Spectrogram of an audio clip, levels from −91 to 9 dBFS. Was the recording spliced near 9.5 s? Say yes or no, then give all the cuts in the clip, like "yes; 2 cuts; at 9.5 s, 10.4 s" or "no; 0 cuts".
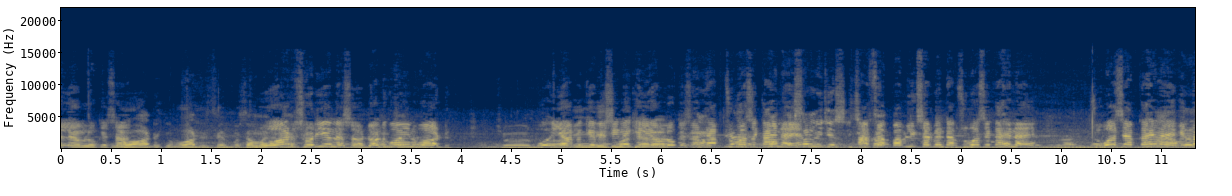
no; 1 cut; at 6.3 s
